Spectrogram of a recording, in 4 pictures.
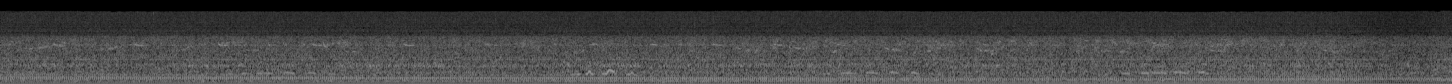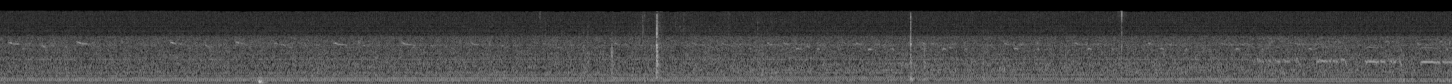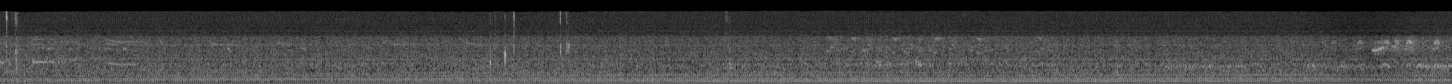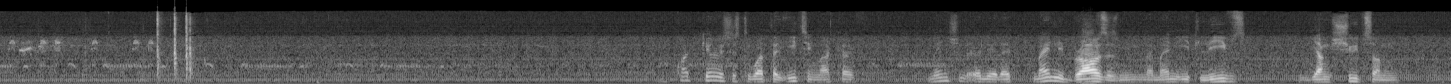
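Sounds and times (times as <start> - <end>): bird chirps: 0.0 - 34.5, 35.4 - 57.6
steady low hum: 0.0 - 58.0.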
